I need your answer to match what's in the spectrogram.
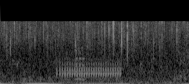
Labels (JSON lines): {"label": "biophony, croak", "recorder": "SoundTrap 500"}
